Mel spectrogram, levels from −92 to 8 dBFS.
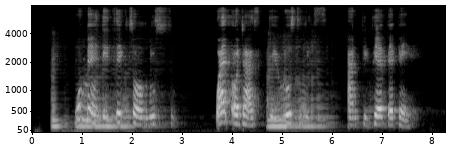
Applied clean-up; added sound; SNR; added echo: neural mask model DeepFilterNet 3.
